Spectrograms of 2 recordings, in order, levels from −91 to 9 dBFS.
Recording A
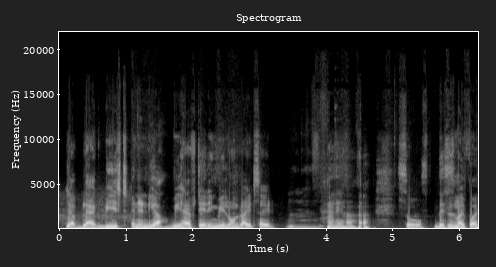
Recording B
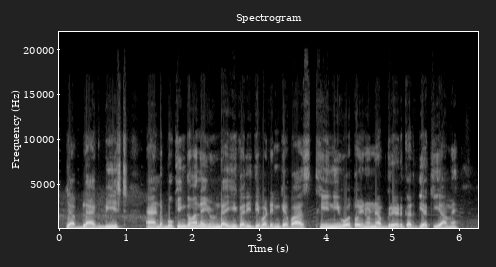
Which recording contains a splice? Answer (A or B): A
